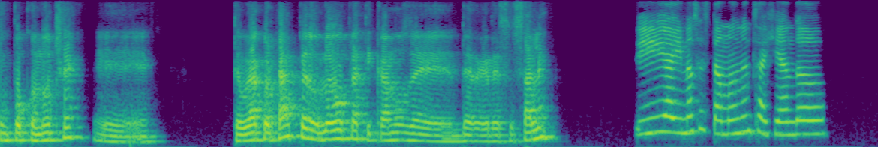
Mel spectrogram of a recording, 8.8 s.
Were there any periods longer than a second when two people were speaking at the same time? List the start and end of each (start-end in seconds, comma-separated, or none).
none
